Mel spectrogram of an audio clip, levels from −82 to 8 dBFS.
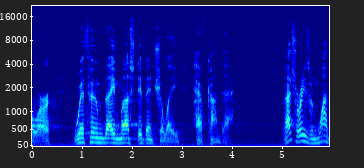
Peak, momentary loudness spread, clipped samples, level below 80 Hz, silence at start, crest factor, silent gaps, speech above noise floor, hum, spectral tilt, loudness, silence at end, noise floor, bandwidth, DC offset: -28 dBFS; 15 LU; under 0.1%; -74 dBFS; 0 s; 20 dB; none; 24 dB; none; -3.5 dB/octave; -47 LUFS; 0 s; -71 dBFS; 16 kHz; under 0.1%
